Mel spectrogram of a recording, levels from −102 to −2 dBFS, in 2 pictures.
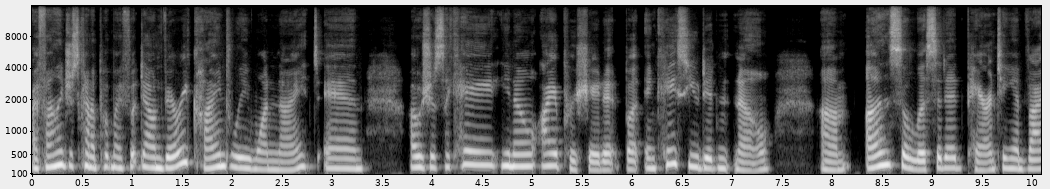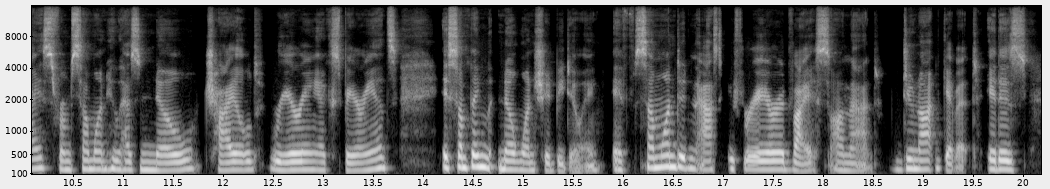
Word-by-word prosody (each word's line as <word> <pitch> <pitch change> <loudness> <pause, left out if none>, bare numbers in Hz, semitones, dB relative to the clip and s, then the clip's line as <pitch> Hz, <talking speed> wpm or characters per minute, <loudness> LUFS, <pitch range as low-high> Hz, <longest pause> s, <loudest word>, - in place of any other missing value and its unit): I 210 - +3
finally 245 +6 +6
just 260 +1 -4
kinda 250 -4 +3
put 235 +1 -5
my 225 -2 +1
foot 250 +4 -4
down 225 -3 +4
very 245 +10 +5
kindly 225 -3 +2
one 185 -2 -3
night 205 +8 -4
and 210 -1 -1 0.5
I 230 - +2
was 235 0 +2
just 230 0 -2
like, 240 0 -6
"Hey, 280 -1 0
you 265 - +5
know, 255 +1 +3
I 260 +1 0
appreciate 185 -8 -2
it, 175 - -2
but 190 -2 -4
in 210 0 0
case 290 +4 0
you 240 -3 +1
didn't 210 -1 0
know, 180 +2 -5 0.5
um, 180 +4 -3 0.2
unsolicited 220 -4 +3
parenting 190 +4 -3
advice 200 +2 0
from 180 -1 -4
someone 190 +1 -1
who 195 -1 -1
has 175 -1 -4
no 175 +3 -1
child 175 +1 -2
rearing-experience 180 +2 -1 0.4
is 225 -2 +4
something 235 0 +5
no 190 -2 +2
one 175 -2 -3
should 160 -2 -5
be 150 - -5
doing. - - -10
If 180 -1 -4
someone 240 -1 +4
didn't 215 -3 +2
ask 180 -1 -5
you 195 - -2
for 95 - -2
your 185 0 +4
advice 175 -4 -2
on 170 -2 -6
that, 160 - -9 0.2
do 200 +3 0
not 195 +2 -1
give - - -4
it. - - -12
It 190 -1 +1
is 180 -1 +1
205 Hz, 185 wpm, -22 LUFS, 180-235 Hz, 0.5 s, finally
